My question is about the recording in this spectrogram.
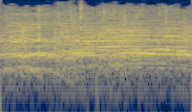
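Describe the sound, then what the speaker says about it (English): A large rugby league crowd at a Challenge Cup match between Widnes Vikings and Dewsbury Rams roars steadily behind Dewsbury, a dense, continuous wash of cheering and shouting from the stands. "You can hear the crowd really getting behind them"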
